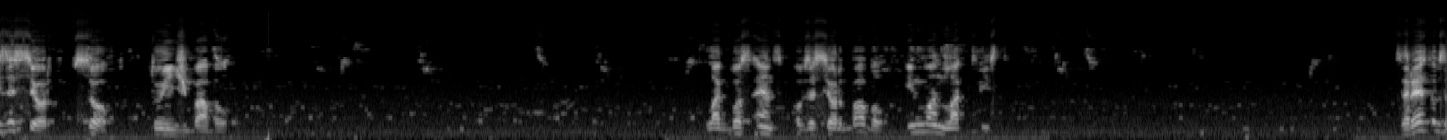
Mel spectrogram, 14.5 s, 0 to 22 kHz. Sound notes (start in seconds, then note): 3.5 birds chirping; 11.2 birds chirping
